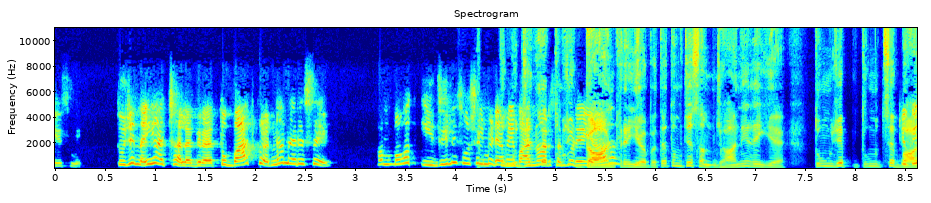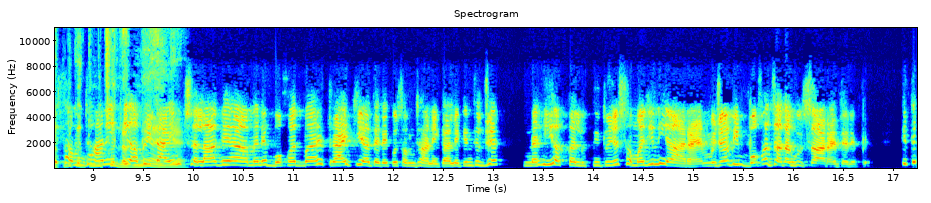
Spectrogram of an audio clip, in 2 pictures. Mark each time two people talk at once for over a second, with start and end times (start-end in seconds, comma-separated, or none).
4.2-5.7, 8.4-10.0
